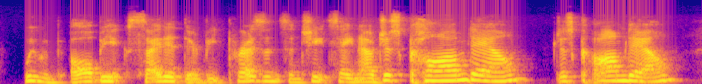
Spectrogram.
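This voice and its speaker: A woman with a Canadian accent and vocal fry talks at a moderate pace. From Canada. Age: 70s. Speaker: personal development speaker. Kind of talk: online workshop talk.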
